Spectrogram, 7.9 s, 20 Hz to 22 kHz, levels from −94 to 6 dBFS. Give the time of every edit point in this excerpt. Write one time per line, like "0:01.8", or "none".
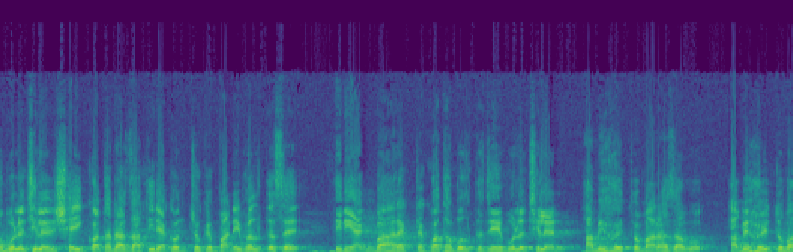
none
